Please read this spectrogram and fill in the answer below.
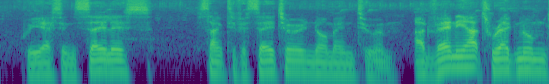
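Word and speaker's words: in caelis: You're saying it wrong. Listen. It goes like this. Pater noster, qui es in celis, Sanctificator nomen tuum.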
